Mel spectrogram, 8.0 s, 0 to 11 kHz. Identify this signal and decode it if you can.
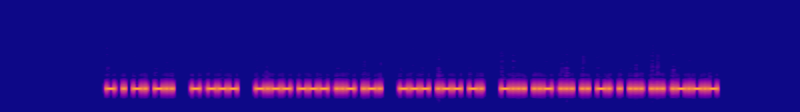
Morse code, heard as a keyed tone, about 46 wpm, 700 Hz. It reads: TEND TO YOUR OWN BUSINESS.
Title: Sentences from Top 1000 Words - Review Part 5 - 45wpm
